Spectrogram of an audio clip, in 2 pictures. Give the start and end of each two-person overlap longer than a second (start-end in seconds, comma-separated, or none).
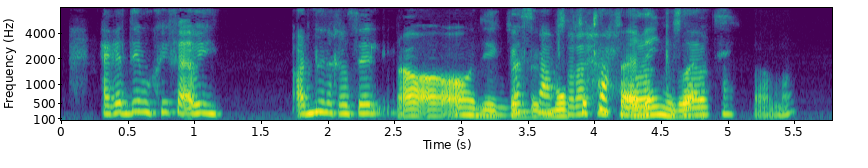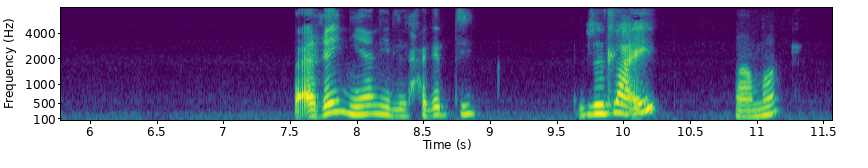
2.9-4.8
